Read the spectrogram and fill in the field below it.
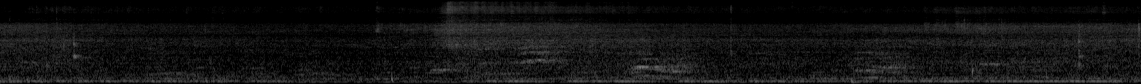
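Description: Bitter gourd bajji, slices dipped in gram flour batter, frying in hot oil with a steady, moderately loud hiss and soft crackle throughout, slightly rising midway; no talking.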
